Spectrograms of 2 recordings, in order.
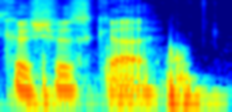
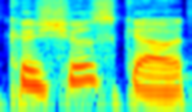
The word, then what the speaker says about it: Kosciuszko: Because it's Polish. It's Kosciuszko. It's not Kosciuszko.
